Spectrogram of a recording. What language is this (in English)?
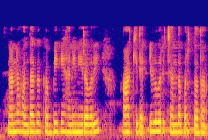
Kannada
